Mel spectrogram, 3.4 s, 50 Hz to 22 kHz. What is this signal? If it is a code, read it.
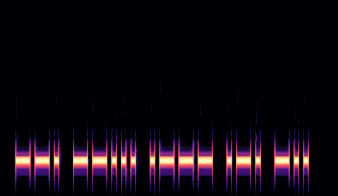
Morse code, heard as a keyed tone, about 25 wpm, 700 Hz. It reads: G7JRD
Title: DXCC-100 Call Signs - 5 Characters - Repeated 3x - 25wpm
